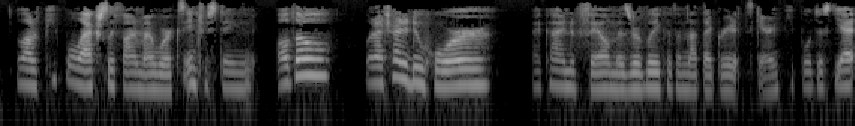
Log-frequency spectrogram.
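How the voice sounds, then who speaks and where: The delivery comes at a very fast pace with lively intonation. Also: woman, medium pitch for a woman. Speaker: amateur fiction writer and podcaster. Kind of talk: casual solo monologue. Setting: home recording, late at night. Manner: rambling, hesitant.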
